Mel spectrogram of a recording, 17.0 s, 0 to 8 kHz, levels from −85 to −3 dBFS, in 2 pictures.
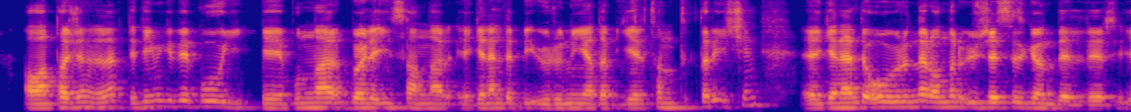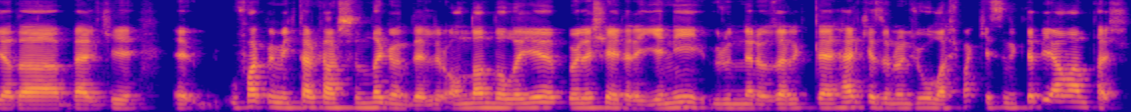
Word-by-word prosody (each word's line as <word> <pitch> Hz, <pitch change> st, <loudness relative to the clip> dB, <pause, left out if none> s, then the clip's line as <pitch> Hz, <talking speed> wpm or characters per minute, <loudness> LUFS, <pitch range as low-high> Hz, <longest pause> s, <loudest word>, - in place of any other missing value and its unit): Avantajları 135 Hz, +4 st, +1 dB
neler? 160 Hz, +5 st, -3 dB
Dediğim 150 Hz, +4 st, -4 dB
gibi 160 Hz, +1 st, -1 dB
bu 155 Hz, 0 st, -5 dB
y 135 Hz, -4 st, -6 dB
eee, 120 Hz, -1 st, +1 dB
bunlar, 130 Hz, +1 st, 0 dB
böyle 125 Hz, -1 st, +5 dB
insanlar, 120 Hz, -1 st, -1 dB
eee, -, -, -5 dB
genelde 120 Hz, +1 st, 0 dB
bir 125 Hz, -, -3 dB
ürünü 120 Hz, +1 st, -4 dB
ya 120 Hz, -1 st, +3 dB
da 120 Hz, -, -2 dB
bir -, -, -11 dB
yeri 115 Hz, 0 st, +1 dB
tanıttıkları 125 Hz, +3 st, -4 dB
için, 170 Hz, +5 st, -3 dB, 0.3 s
eee, -, -, +3 dB
genelde 130 Hz, +2 st, +4 dB
o 145 Hz, 0 st, -2 dB
ürünler 150 Hz, +2 st, +2 dB
onlara 140 Hz, 0 st, -1 dB
ücretsiz 135 Hz, 0 st, +4 dB
gönderilir 105 Hz, -4 st, -1 dB
ya 110 Hz, -2 st, +1 dB
da 105 Hz, 0 st, +2 dB
belki, 110 Hz, +1 st, 0 dB, 0.3 s
eee, -, -, -1 dB, 0.2 s
ufak 155 Hz, +4 st, -1 dB
bir -, -, 0 dB
miktar 135 Hz, +1 st, +1 dB
karşılığında 130 Hz, 0 st, +2 dB
gönderilir. 125 Hz, -4 st, -1 dB
Ondan 125 Hz, +2 st, -2 dB
dolayı 130 Hz, +3 st, +1 dB
böyle 125 Hz, 0 st, +3 dB
şeylere, 115 Hz, -3 st, +2 dB
yeni 125 Hz, +6 st, +2 dB
ürünlere 115 Hz, -1 st, -2 dB
özellikle 120 Hz, +2 st, 0 dB
herkesten 140 Hz, -3 st, 0 dB
önce 120 Hz, +1 st, -5 dB
ulaşmak 125 Hz, +4 st, -5 dB
kesinlikle 130 Hz, +1 st, -3 dB
bir -, -, +1 dB
avantaj. 145 Hz, -, -2 dB
125 Hz, 175 wpm, -25 LUFS, 115-140 Hz, 0.3 s, böyle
